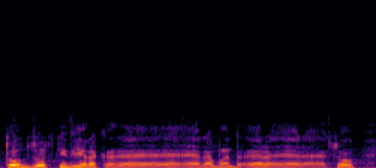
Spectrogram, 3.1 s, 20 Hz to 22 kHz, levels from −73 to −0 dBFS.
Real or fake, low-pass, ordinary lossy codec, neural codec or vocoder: real; 7.2 kHz; none; none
